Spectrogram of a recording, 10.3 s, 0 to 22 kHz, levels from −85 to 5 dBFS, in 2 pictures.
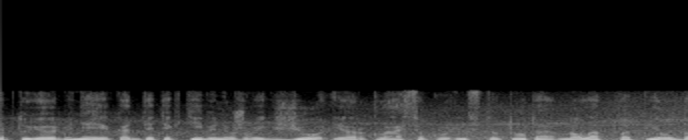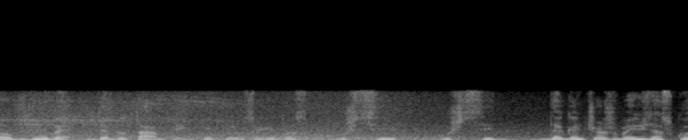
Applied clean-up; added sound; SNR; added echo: none; Fixed-wing aircraft, airplane; 14 dB; none.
